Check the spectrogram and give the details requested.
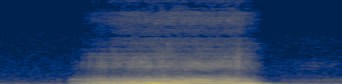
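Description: A single long, low rattling snore on an in-breath, lasting about a second and a half.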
